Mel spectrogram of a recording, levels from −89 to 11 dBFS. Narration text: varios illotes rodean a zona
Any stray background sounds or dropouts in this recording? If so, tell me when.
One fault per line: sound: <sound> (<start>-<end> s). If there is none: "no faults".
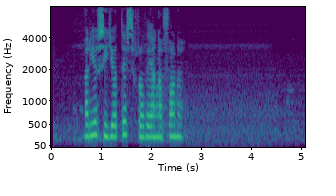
no faults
